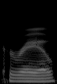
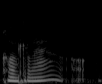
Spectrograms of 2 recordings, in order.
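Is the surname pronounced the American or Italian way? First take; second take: American; Italian. First: The surname is said with Americanized pronunciation. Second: The surname is said with Italian pronunciation. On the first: This is the family's Americanized form. "but we say Correo" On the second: This is the original form used in Italy. "That's how they say it in Italy"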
